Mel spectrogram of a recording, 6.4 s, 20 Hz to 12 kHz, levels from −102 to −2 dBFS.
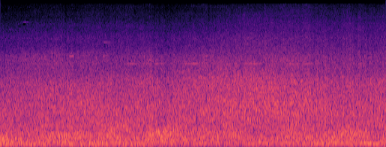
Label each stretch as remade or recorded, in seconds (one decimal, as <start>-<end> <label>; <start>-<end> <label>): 0.0-6.4 recorded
